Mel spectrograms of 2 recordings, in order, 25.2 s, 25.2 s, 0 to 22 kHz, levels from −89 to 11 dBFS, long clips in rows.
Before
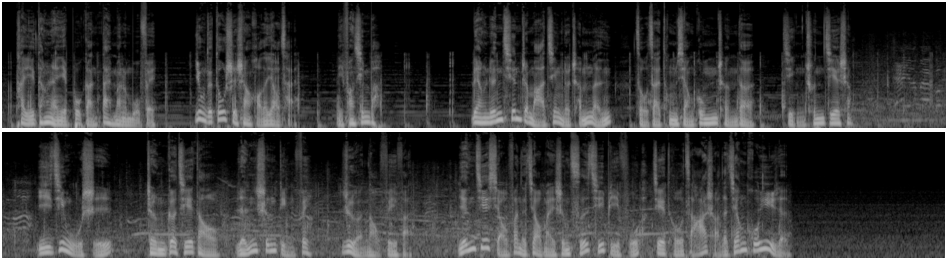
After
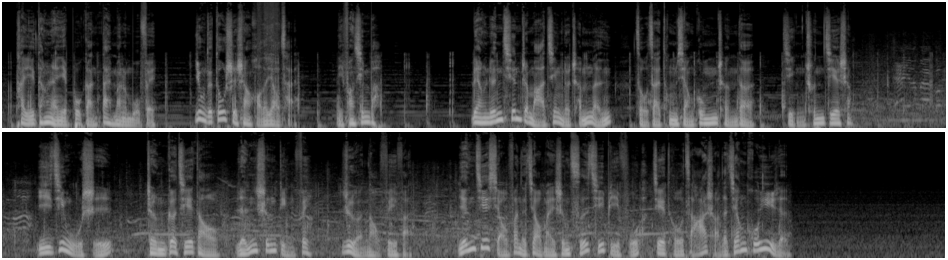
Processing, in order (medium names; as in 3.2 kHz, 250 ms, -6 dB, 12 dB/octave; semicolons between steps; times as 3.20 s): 3.34–3.79 s: block-companded coder 5-bit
